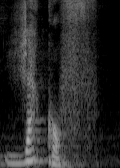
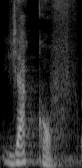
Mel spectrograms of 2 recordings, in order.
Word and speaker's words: Yaakov: And so when we say Jacob in the Hebrew is Yaakov. Yaakov is not so Abraham, Avraham.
